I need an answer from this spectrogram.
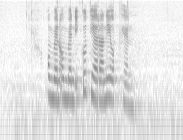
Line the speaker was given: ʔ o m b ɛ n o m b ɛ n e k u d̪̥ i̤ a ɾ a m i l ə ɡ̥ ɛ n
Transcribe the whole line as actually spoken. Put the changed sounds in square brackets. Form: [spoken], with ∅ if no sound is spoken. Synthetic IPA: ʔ o m b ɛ n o m b ɛ n [i] k u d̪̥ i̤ a ɾ a [n] i l ə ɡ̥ ɛ n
